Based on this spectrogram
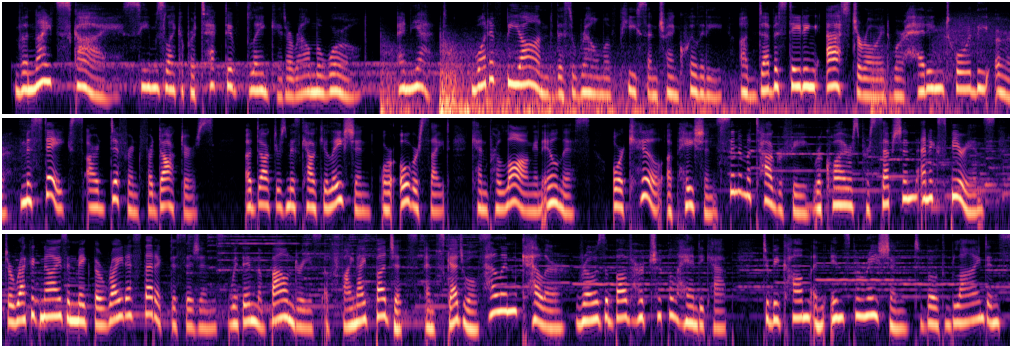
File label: Narrations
